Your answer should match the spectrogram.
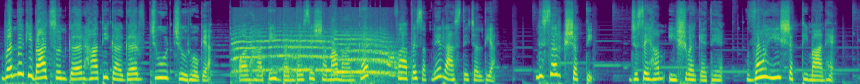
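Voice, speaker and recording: A woman storyteller with a fairly high voice narrates a children's moral tale. She reads from a script, with light music behind her. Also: very animated, measured pace.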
